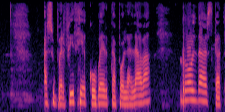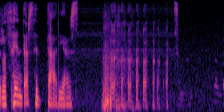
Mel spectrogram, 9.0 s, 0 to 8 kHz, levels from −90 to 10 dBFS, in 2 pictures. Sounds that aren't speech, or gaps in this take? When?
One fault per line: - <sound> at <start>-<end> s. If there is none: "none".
- laugh at 6.5-7.9 s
